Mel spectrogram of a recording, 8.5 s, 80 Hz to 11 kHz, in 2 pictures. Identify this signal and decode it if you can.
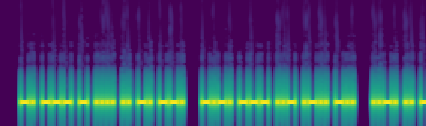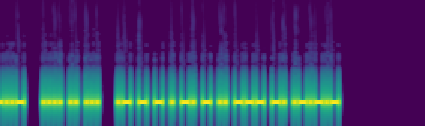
Morse code, heard as a keyed tone, about 44 wpm, 700 Hz. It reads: NOTHING COULD FIX HIS ATTENTION.
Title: Sentences from Top 1400 Words 45wpm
